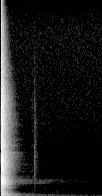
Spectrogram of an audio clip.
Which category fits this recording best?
Soundscapes > Indoors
